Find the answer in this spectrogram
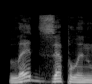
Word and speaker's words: Led Zeppelin: Drop the from bleed so Americans wouldn't mispronounce it. Lead Zeppelin was born.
